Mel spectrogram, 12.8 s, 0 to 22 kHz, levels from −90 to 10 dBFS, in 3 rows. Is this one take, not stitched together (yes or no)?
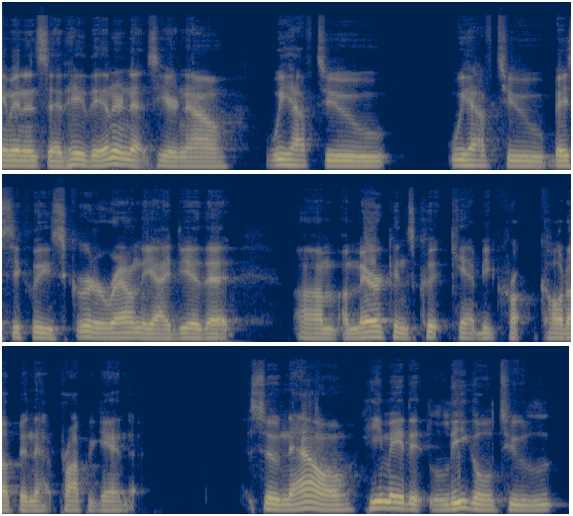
yes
